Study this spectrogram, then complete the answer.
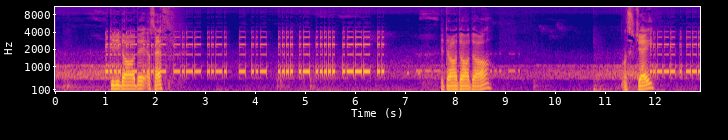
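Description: A radio receiver whistles in sweeping, swooping tones as it is tuned.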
